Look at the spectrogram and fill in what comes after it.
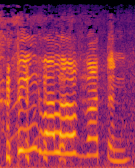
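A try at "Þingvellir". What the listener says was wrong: Pingvellir. The P-looking thing is a TH. Thingvellir.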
